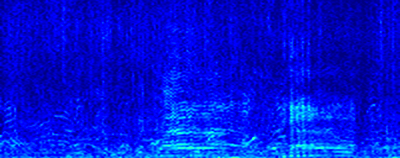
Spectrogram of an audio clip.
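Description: Icelandic sheep bleating in a crowded pen, with two long, wavering bleats about halfway through over the murmur of a crowd.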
